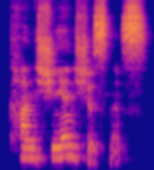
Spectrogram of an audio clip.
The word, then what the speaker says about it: conscientiousness: Conscientiousness. Conscientiousness. Can you count the syllables? It's a little bit challenging. Conscientiousness. 5 syllables, and the stress goes on the 3rd syllable.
